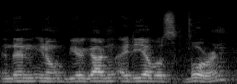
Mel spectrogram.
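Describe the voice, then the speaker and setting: A middle-aged Czech restaurant owner with a Czech accent chats casually in an interview, halting often, using many fillers, and laughing easily. His voice is on the high side and completely flat, with a little hiss or hum in the recording.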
